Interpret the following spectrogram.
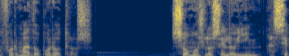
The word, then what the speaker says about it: Elohim: compuesta de uno formado por otro somos los Elohim se pronuncia Elohim que forman yo de B se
